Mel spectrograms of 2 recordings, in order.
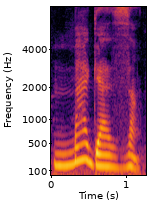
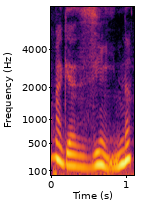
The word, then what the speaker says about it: magasin: It's magasin. So the S is pronounced like a Z. When do we do that in French? How do you know if an S is S or if it's Z? I hope you can hear the difference. Well, it's just when you have one S between two vowels, and those vowels here are A and I. A et I. Then the S is going to be pronounced as a Z.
